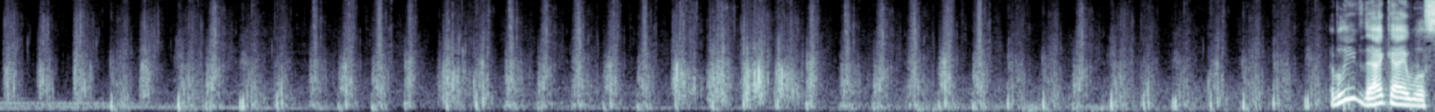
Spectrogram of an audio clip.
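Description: Footsteps crunch steadily over dry grass and dirt.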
